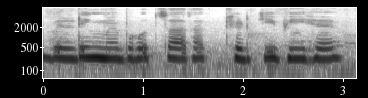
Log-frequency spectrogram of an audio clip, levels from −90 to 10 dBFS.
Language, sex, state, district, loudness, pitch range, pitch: Hindi, female, Jharkhand, Palamu, -12 LUFS, 235-245 Hz, 240 Hz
